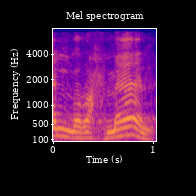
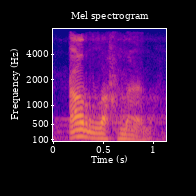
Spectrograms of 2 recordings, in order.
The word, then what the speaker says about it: الرحمن: طيب الراء الرحمن، ما بقولش الرحمن، انما صحيح بالادغام وهي الرحمن.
